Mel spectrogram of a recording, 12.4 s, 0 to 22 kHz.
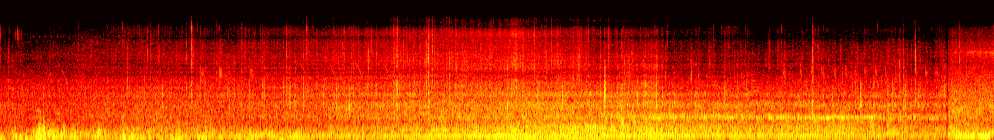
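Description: Supercharged 6.2-litre LT4 V8 of a Corvette Z06 running at low speed as the car rolls slowly past. It is a low, steady rumble that grows louder over the first few seconds.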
